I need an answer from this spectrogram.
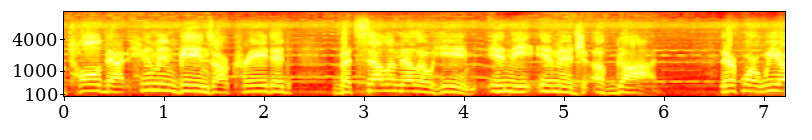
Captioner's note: speaks Hebrew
